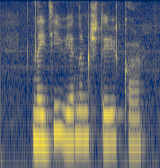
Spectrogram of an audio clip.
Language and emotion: Russian, neutral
